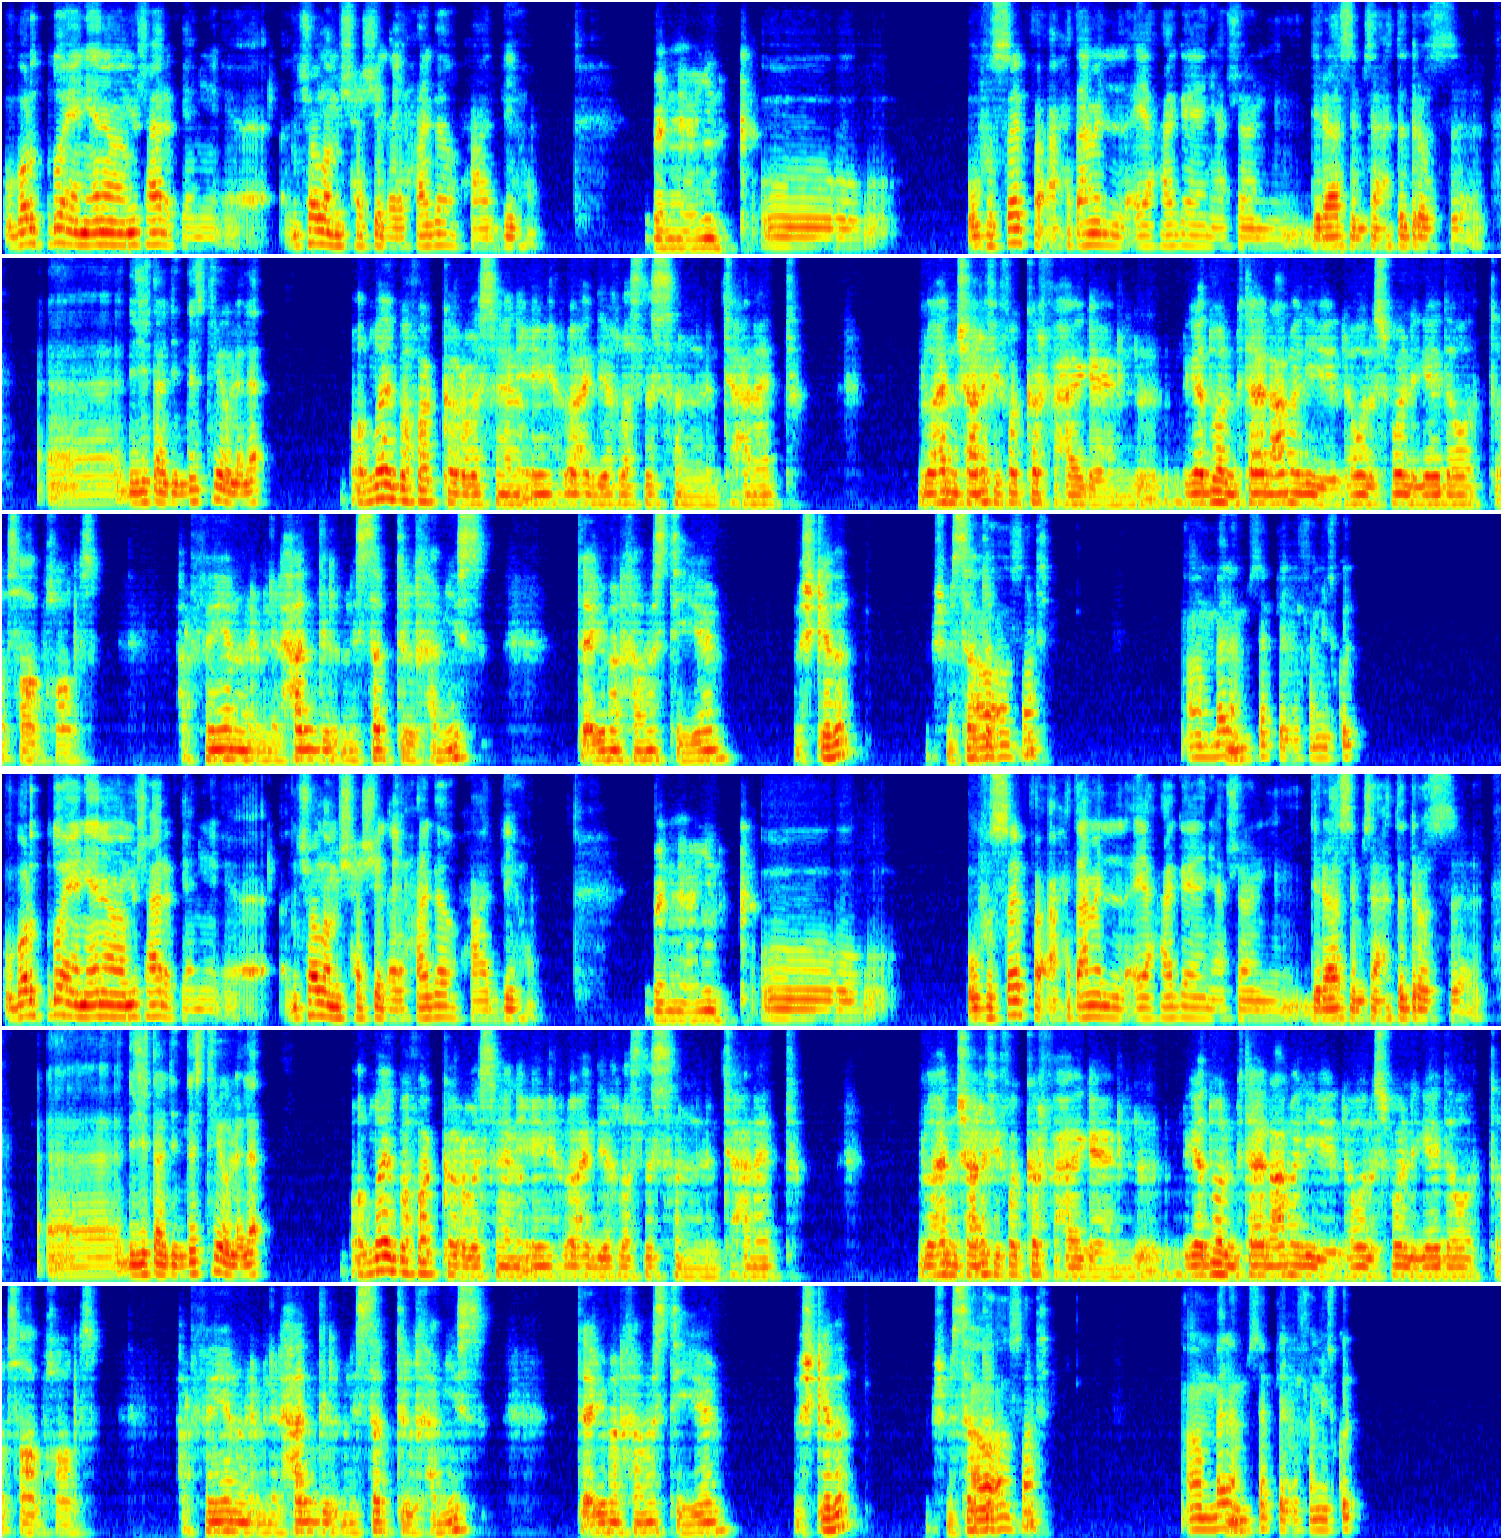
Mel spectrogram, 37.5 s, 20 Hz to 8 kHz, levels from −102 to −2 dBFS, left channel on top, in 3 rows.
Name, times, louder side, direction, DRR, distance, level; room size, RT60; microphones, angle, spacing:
voice 1, 0.0-4.4 6.3-7.3 8.0-12.3 12.9-14.6 33.0-33.6 34.8-36.2, right 2 dB, 55° right, 0.5 m, -22 dB
voice 2, 5.4-6.3 15.4-19.1 20.1-25.7 26.4-29.0 29.8-31.0 31.6-32.0 32.7-33.2 35.2-35.3, left 1 dB, ahead, 0.8 m, -21 dB
2.6 x 2.2 x 2.4 m
head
